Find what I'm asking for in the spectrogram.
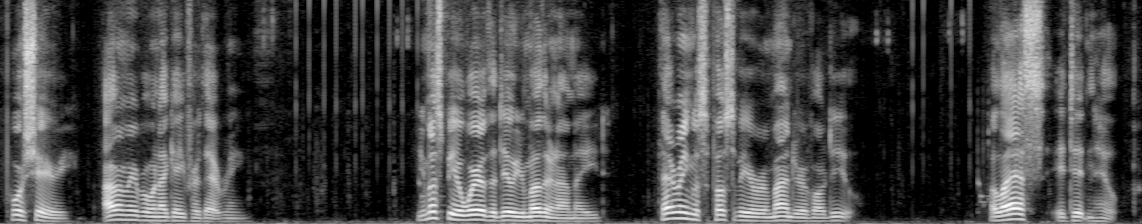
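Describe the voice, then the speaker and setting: A man's voice: medium pitch, expressive, darkish tone, clean tone, no echo, lightly acted. Man acting a grandiose, theatrical aristocratic guardian. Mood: disdainful, brooding. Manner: pompous, dramatic, deliberate.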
